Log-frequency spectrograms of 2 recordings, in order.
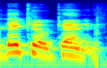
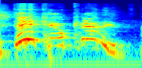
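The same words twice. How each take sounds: First: Said in the usual way. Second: High, emphatic outcry of the line; much higher, laughing outcry; South Park outcry. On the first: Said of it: "They said". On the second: Shown as a demonstration. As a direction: cry it out like the famous South Park moment. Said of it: "But they didn't say".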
